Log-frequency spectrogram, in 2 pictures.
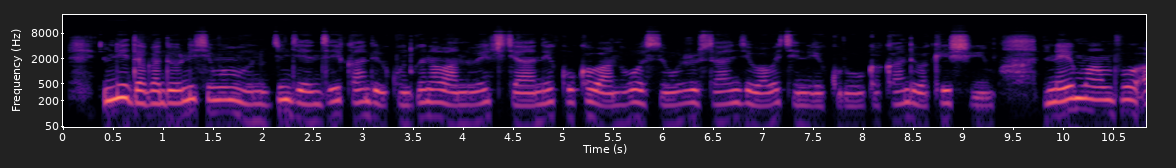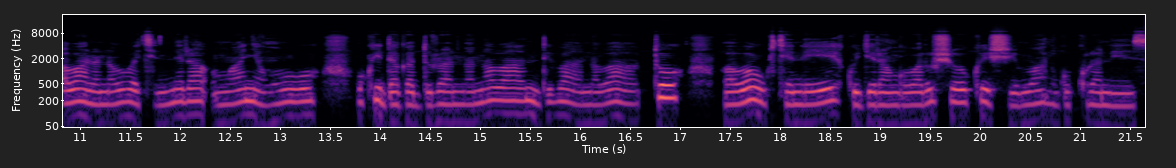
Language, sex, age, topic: Kinyarwanda, female, 25-35, education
